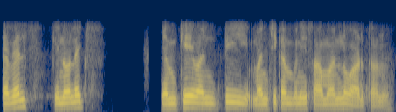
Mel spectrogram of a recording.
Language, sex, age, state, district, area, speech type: Telugu, male, 18-30, Telangana, Nagarkurnool, urban, conversation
